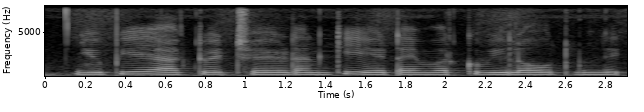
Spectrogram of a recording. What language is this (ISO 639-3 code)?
tel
